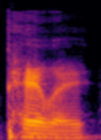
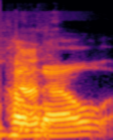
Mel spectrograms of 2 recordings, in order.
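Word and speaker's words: Pelle: I hear you saying Pele, and maybe I'm pronouncing it wrong. It's Pele or Pale? It's Pele. I think it's Pele Larson. Okay, cool, brother. I thought it was Pelel.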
